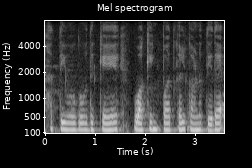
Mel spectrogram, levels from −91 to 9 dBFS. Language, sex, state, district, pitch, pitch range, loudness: Kannada, female, Karnataka, Bangalore, 175 Hz, 175-185 Hz, -17 LUFS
